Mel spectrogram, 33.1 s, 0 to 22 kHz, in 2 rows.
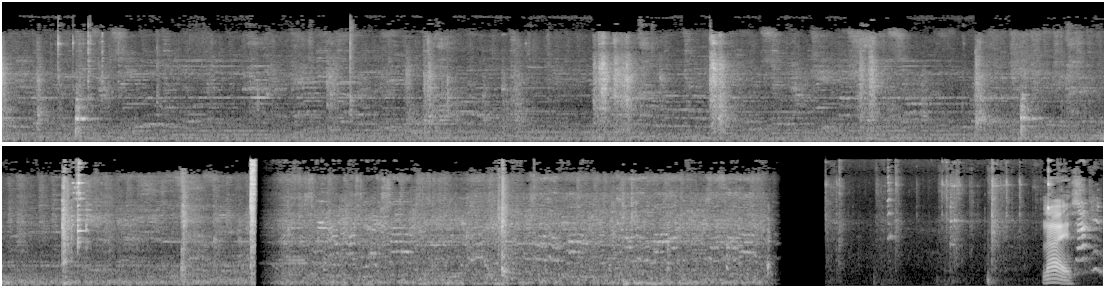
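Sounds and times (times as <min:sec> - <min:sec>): gym background noise: 0:00.0 - 0:28.2.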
